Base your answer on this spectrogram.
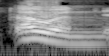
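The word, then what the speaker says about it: Eoin: On to the sixth book then, because this one's been written by, is it Ian Colfer? Is that pronounced? – Owen. Yeah. – Would you said that was Owen? – I wouldn't. No. – It's an Irish name. Owen.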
